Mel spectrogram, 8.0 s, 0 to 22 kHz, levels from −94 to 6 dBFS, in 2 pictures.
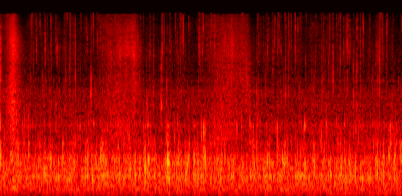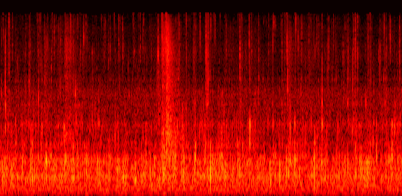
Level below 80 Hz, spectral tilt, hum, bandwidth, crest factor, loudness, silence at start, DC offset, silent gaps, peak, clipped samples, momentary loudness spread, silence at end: -64 dBFS; -4 dB/octave; none; 17 kHz; 24 dB; -40 LUFS; 0 s; under 0.1%; none; -16 dBFS; under 0.1%; 4 LU; 0 s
